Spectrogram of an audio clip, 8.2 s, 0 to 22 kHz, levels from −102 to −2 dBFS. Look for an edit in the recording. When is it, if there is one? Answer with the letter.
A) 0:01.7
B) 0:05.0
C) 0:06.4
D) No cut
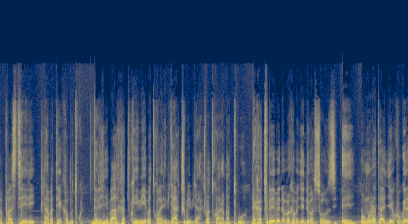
A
